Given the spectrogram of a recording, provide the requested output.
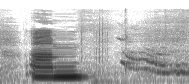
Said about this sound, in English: I've got a whining dog in the background.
